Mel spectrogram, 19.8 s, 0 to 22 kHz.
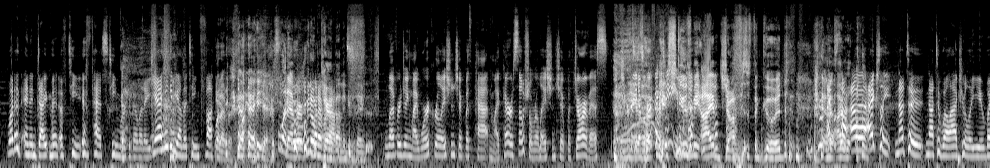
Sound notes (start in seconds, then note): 4.3 players laughing; 12.2 players laughing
